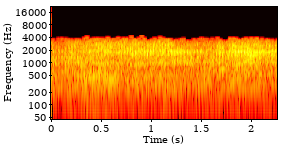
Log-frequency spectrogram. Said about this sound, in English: I've got the brakes set, and everything's out that could be taken out. All right, turn, uh, turn that engine up a little faster there,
